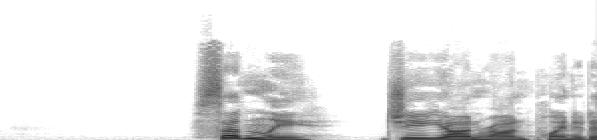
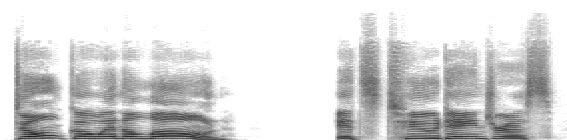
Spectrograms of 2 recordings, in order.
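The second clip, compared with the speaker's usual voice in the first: shouting; 7 semitones higher than usual. Acted. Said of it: "Zhao shouted".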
